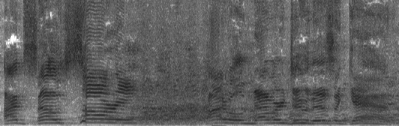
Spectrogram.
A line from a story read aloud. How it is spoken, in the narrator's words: I yelled out the window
